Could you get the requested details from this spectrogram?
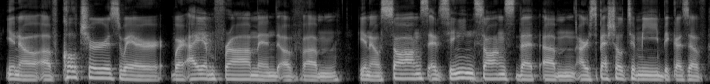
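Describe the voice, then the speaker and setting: A low-voiced man from the Philippines, a guest on a podcast, talks casually and laughs easily. He fills his sentences with ums and restarts as he goes. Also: unhurried, hardly any pauses, fairly bright tone, clean tone. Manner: chatty, laughs often, many fillers and restarts. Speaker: podcast guest, singer-songwriter. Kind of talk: casual interview chat.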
